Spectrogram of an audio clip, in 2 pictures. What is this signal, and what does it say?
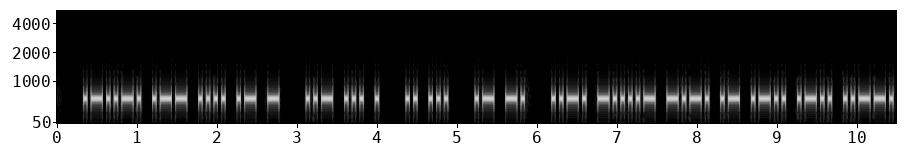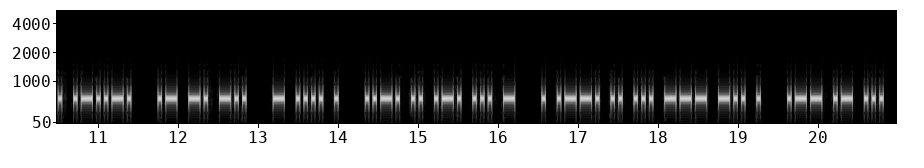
Morse code, heard as a keyed tone, about 25 wpm, 600 Hz. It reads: "WHAT USE IS AN F-CALL?" AND THE FIRST EPISODE WAS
